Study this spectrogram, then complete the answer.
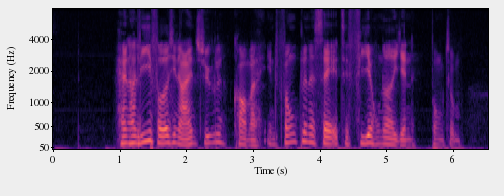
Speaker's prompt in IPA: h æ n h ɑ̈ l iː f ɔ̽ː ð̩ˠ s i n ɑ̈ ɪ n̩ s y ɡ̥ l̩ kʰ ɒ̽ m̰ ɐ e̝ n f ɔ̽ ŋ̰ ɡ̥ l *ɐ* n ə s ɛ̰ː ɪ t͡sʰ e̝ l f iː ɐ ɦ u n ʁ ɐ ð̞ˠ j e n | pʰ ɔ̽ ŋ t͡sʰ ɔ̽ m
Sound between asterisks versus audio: incorrect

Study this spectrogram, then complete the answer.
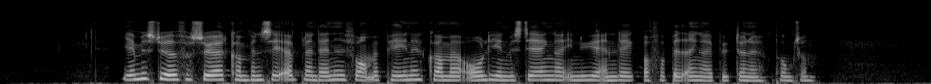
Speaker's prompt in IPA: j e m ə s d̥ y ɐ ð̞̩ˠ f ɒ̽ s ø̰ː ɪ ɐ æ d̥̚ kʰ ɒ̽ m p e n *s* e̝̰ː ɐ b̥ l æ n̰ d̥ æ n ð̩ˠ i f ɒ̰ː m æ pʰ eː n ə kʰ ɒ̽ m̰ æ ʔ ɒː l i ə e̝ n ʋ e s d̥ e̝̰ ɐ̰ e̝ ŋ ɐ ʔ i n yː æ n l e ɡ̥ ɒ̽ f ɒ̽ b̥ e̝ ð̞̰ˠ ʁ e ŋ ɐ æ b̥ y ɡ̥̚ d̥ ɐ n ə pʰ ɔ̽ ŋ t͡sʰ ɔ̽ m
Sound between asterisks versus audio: correct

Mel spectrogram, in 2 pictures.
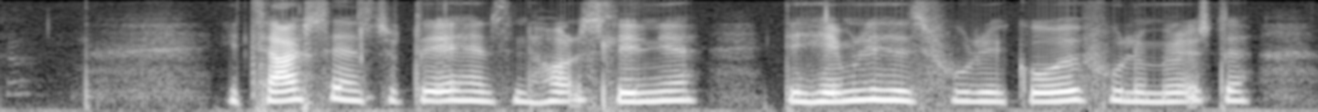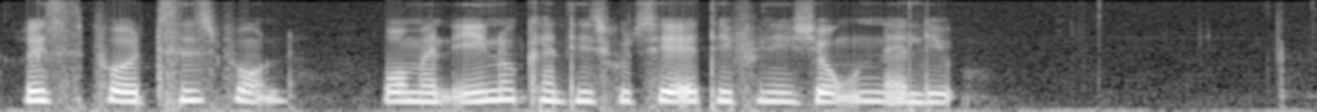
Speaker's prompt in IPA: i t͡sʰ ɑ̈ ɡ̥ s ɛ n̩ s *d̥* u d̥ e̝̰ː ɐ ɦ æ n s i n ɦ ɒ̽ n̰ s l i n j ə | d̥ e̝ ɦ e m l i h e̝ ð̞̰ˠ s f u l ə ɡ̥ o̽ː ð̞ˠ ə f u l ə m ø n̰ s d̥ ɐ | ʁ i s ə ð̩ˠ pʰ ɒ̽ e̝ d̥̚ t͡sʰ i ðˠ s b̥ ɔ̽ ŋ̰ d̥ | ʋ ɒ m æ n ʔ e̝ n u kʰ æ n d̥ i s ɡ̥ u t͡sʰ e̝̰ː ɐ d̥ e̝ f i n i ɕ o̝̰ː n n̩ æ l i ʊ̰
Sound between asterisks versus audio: correct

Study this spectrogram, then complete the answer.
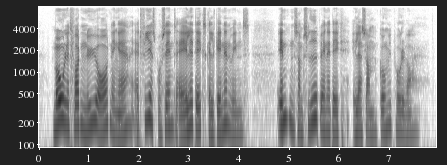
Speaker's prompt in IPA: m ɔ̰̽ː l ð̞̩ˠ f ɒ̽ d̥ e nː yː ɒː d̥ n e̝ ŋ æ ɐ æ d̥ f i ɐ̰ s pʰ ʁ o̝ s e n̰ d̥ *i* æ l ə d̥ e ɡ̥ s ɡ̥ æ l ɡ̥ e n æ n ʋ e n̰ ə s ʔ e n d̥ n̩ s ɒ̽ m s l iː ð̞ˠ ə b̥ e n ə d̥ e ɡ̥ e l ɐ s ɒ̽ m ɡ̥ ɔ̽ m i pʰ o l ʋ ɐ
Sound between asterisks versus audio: incorrect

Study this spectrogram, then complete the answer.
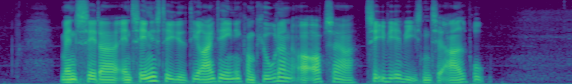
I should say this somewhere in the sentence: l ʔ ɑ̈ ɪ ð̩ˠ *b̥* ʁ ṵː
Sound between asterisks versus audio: correct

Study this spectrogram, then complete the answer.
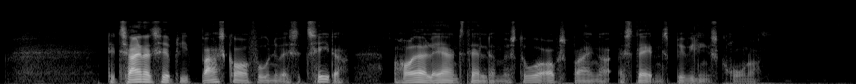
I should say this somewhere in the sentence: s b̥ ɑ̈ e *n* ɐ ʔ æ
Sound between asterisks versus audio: incorrect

